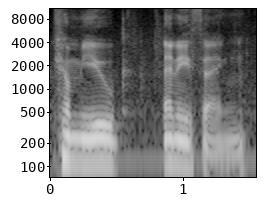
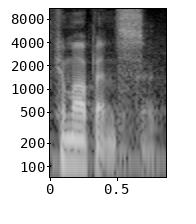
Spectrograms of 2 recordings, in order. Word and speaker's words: comeuppance: it is a thing learn how to say it it's not come you anything it's comeuppance and then from that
